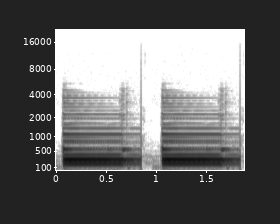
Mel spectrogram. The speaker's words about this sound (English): While a dependent chord contains dissonant or tense intervals, such as the Devil's Interval, better known as the tritone or three tones in music theory.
